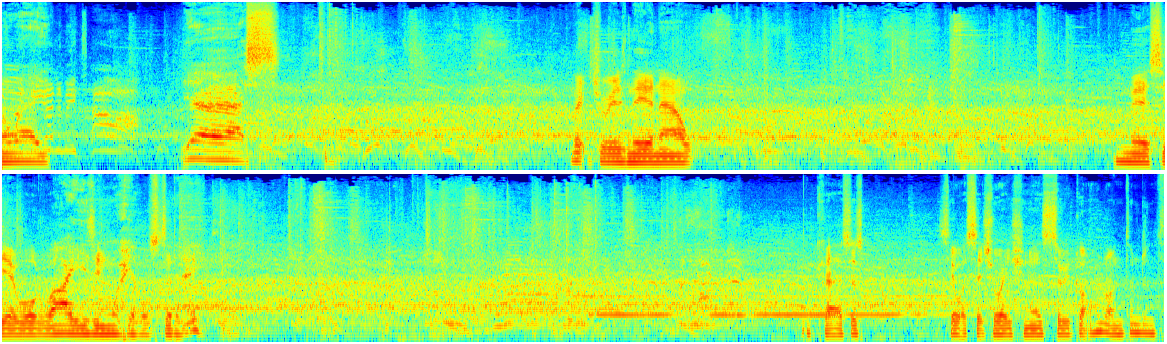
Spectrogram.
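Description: A great crowd of soldiers roars in battle.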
